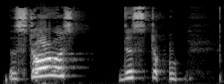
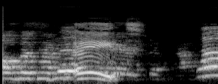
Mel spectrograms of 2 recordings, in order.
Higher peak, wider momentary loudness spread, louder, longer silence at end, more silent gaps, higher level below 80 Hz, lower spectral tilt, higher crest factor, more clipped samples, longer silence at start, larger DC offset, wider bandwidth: about the same, 0 dBFS vs -2 dBFS; first, 23 LU vs 15 LU; about the same, -12 LUFS vs -12 LUFS; first, 0.5 s vs 0 s; neither; about the same, -58 dBFS vs -62 dBFS; second, -1 dB/octave vs -3 dB/octave; about the same, 14 dB vs 12 dB; first, 0.2% vs under 0.1%; about the same, 0.1 s vs 0 s; neither; first, 16.5 kHz vs 7.8 kHz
